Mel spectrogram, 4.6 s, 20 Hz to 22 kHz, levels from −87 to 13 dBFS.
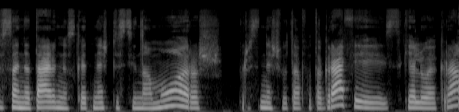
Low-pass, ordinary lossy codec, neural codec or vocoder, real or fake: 14.4 kHz; Opus, 32 kbps; none; real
